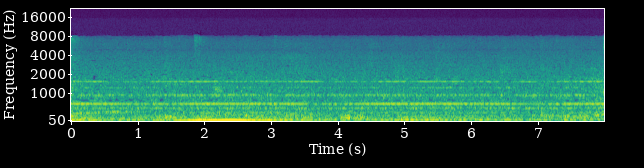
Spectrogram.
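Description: Quiet room tone: a faint steady hum of a few high tones, with a low rumble that swells about two seconds in.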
